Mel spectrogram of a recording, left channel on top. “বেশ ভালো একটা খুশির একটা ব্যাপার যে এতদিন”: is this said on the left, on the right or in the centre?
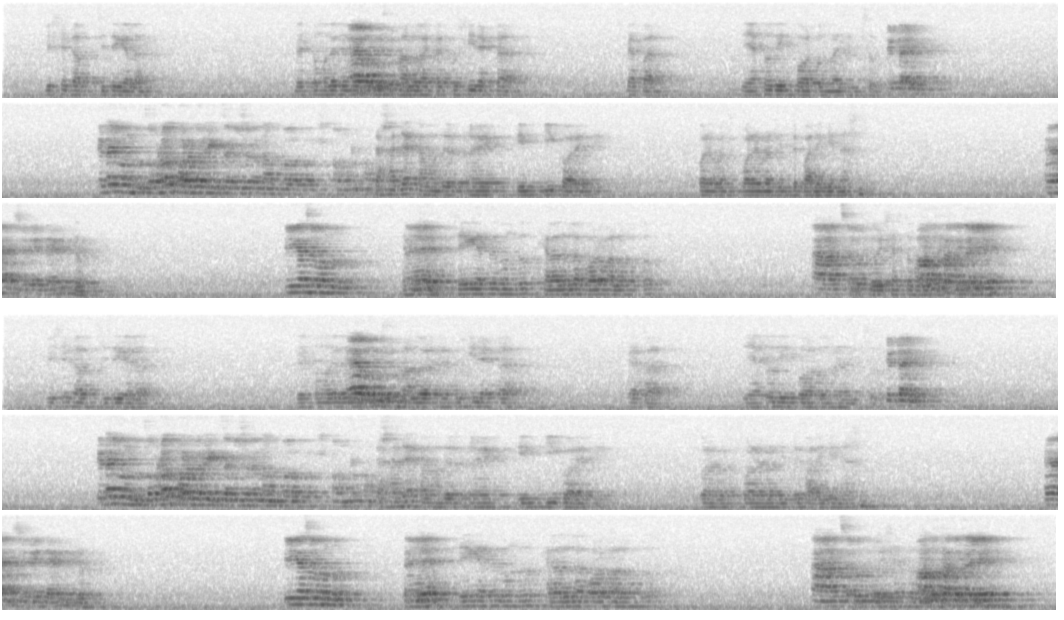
Left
